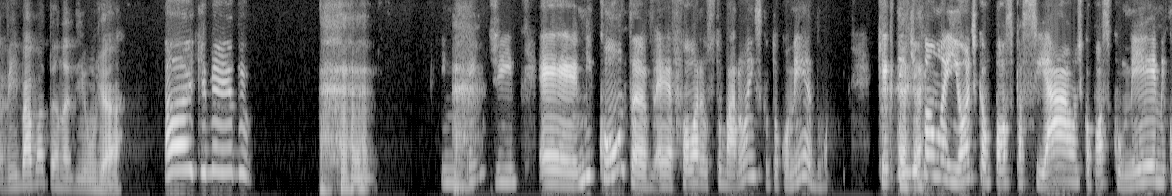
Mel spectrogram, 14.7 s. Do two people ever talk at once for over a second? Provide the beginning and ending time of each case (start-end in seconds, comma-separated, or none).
none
